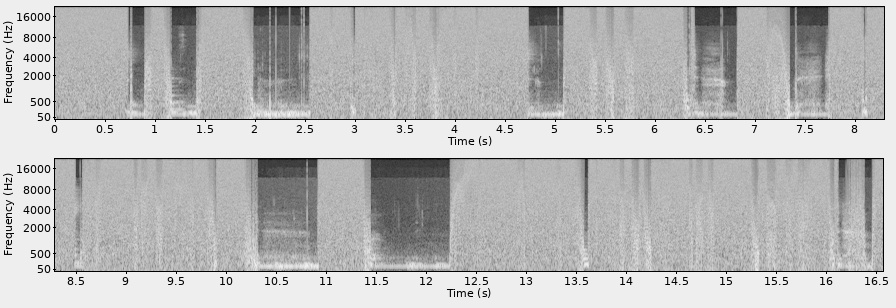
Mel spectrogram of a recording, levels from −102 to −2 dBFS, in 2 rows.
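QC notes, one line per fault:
Throughout: samples built from the wrong bytes. The speech is read with its bytes misassembled, so the rapidly changing low-order bits land in the most significant position of each value, producing loud, harsh broadband noise across the clip.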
